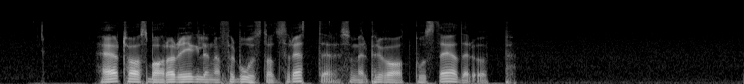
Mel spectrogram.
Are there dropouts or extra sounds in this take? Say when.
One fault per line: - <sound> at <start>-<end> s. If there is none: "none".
none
